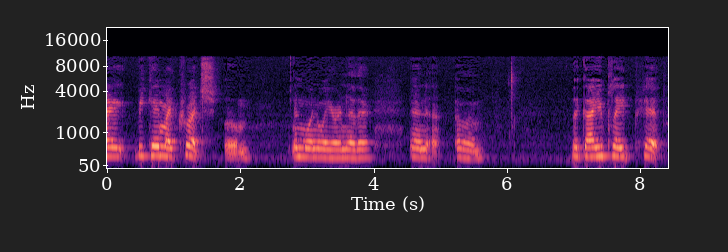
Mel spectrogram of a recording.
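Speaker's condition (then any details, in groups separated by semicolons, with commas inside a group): Cerebral palsy; from birth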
